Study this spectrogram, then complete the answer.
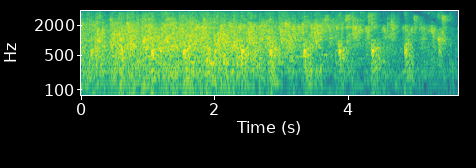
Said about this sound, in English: I'm afraid we're going to have to bring the session to a close. I'd like you to join in thanking our speakers with a round of applause.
